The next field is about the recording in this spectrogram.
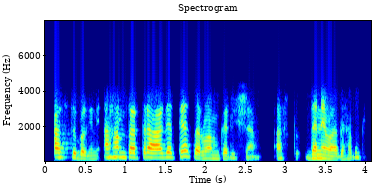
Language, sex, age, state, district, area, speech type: Sanskrit, female, 45-60, Andhra Pradesh, Kurnool, urban, conversation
